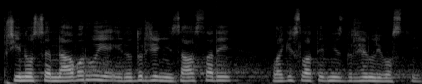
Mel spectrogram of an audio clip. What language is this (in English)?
Czech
